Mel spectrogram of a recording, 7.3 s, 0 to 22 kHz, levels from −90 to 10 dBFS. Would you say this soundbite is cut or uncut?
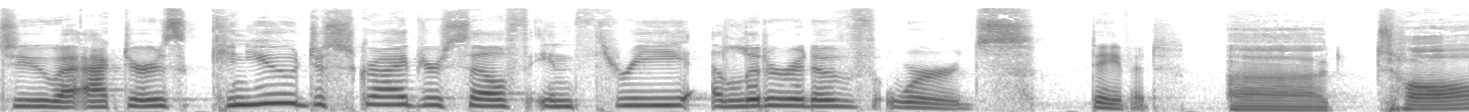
uncut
